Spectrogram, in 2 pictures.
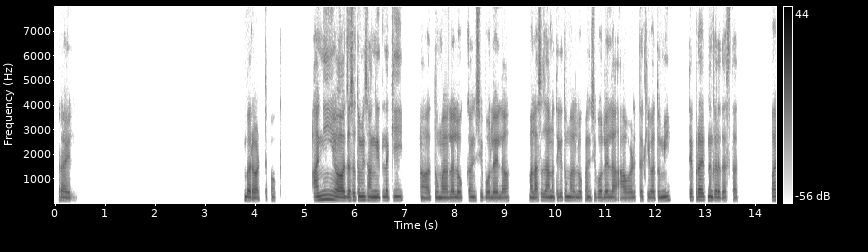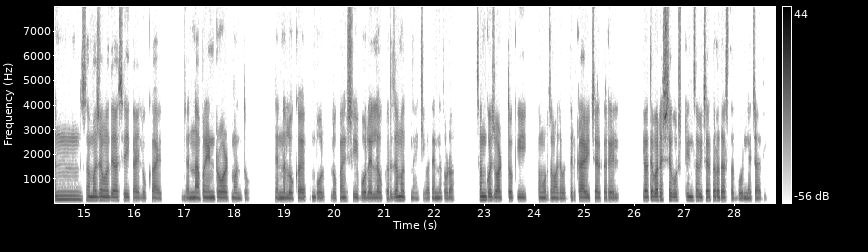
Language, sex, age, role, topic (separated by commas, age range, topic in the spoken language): Marathi, male, 25-29, host, एकटेपण टाळण्यासाठी तुम्ही रोजच्या आयुष्यात कोणते साधे उपक्रम करता?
